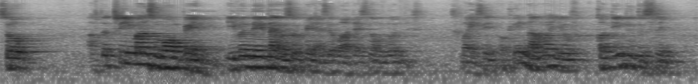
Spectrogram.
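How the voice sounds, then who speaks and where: A man talks at a fairly slow pace with lively intonation. Strong room echo surrounds him, along with light background noise. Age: 70s. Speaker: retiree giving product testimonial. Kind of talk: testimony. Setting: stage with audience. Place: hall.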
